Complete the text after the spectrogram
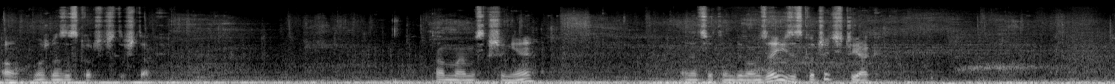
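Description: A deep industrial rumble drones steadily.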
